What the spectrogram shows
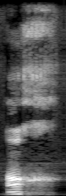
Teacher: حمس کے اندر، حمس کا جو مطلب ہے وہ ہے پستی، یعنی کہ آواز کے اندر پستی آ جاتی ہے، ضعف آ جاتا ہے۔ تو اس حرف کو جب پڑھیں گے تو اس کے اندر سانس جاری رہتا ہے · سانس کا بھی جاری رہنا اور آواز کا بھی جاری رہنا، دونوں صفات اس خا کے اندر پائی جاتی ہیں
